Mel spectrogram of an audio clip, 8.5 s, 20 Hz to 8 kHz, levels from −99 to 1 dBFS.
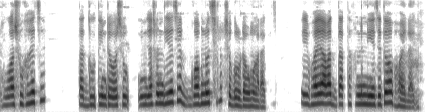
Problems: none marked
